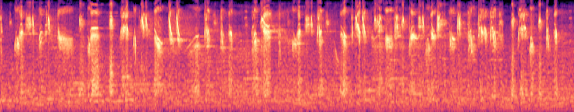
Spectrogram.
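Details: Canary master song for training other songbirds to sing well, ideally played in the morning or evening. Continuous high, rapid chirps and trills with twittering notes and short rolls following one another without pause.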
